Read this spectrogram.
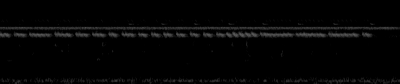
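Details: Chorus of autumn insects, one unbroken high-pitched ringing trill layered over a fast, beaded pulsing chirp that continues evenly for the whole stretch, soft low rumble beneath.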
